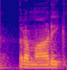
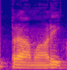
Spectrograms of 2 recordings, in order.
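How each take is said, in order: First: प्रमाणिक with short "pra"; wrong short a. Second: प्रामाणिक with long "praa"; correct long aa. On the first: Teacher rejects the spelling, short "pra" in प्रमाणिक. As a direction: keep the first vowel short in प्रमाणिक. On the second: Teacher corrects the spelling, long "praa" in प्रामाणिक. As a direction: stretch the first vowel in प्रामाणिक. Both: Shown as a demonstration. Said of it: "प्रमाणिक नहीं".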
